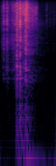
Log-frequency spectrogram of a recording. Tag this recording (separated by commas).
Tearing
